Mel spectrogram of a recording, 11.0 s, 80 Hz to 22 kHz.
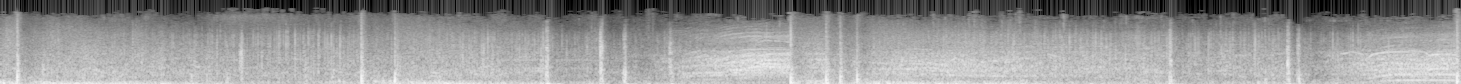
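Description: A barrage of shakudama (No. 10, about 30 cm) aerial firework shells launching and bursting in rapid succession: many sharp bangs over a continuous low rumble.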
